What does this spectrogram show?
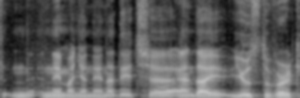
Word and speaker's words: Nemanja Nenadić: Well, yeah, first about pronunciation. For those interested, it's Nemanja Nenadić, and I used to work in court 25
